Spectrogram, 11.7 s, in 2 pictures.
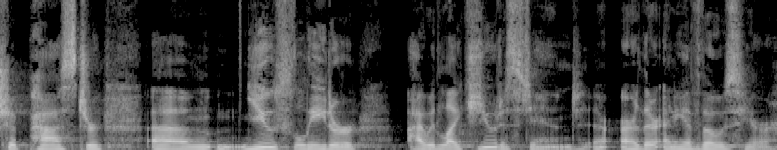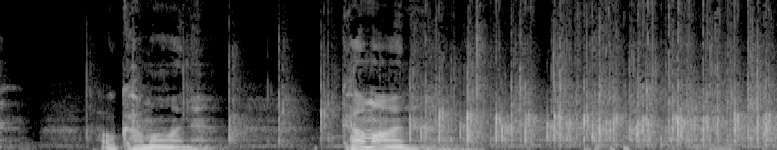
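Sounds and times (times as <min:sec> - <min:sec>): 
speech: 0:00.0 - 0:06.0, 0:06.6 - 0:07.6, 0:08.3 - 0:09.2
church congregation clapping: 0:07.5 - 0:11.6.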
